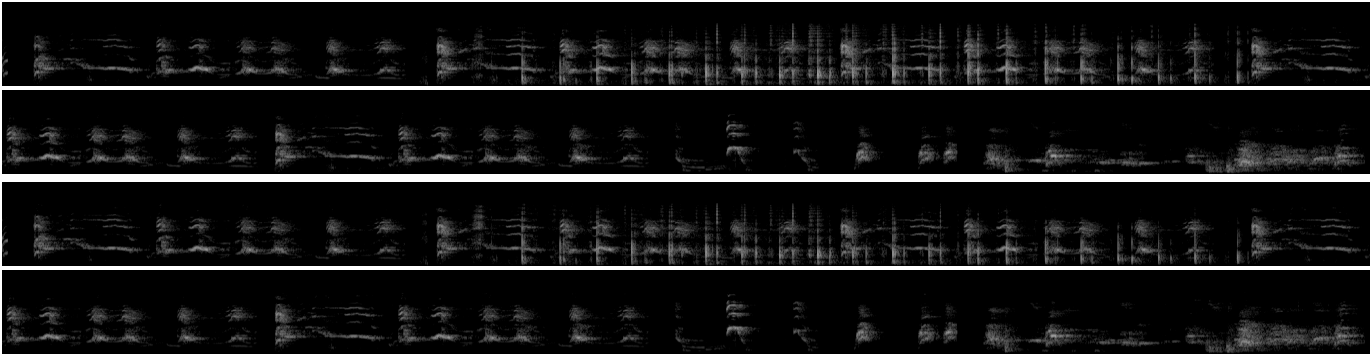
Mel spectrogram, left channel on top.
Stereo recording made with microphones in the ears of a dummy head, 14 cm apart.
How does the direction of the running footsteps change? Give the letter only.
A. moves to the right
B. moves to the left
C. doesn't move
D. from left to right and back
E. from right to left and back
B.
